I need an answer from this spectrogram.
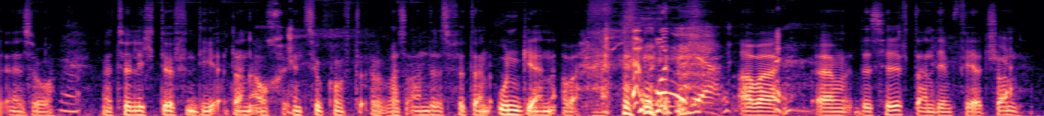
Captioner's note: laughing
